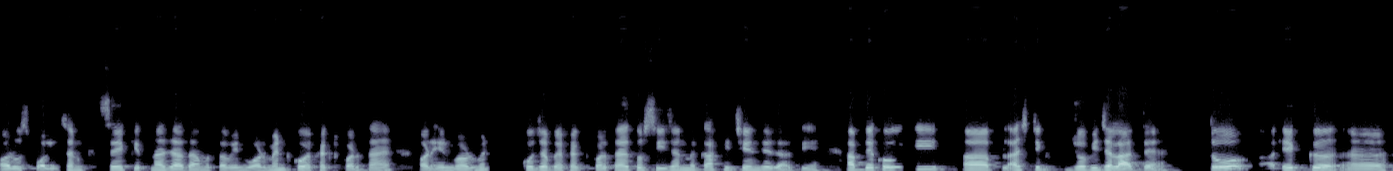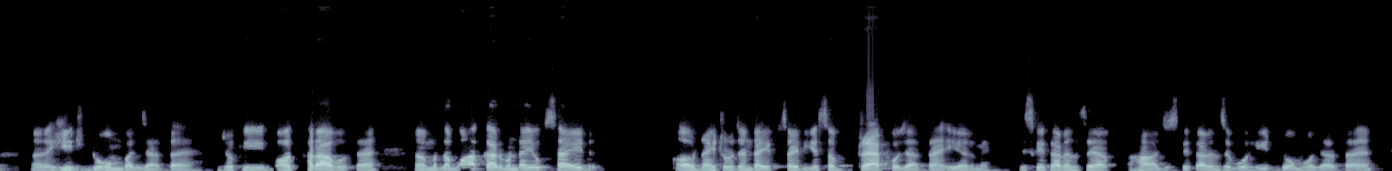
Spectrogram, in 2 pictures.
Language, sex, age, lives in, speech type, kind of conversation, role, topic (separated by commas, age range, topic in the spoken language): Hindi, male, 25-29, India, conversation, podcast, guest, Seasons ke cycle ko bachane ke liye ek aam aadmi kya kar sakta hai?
